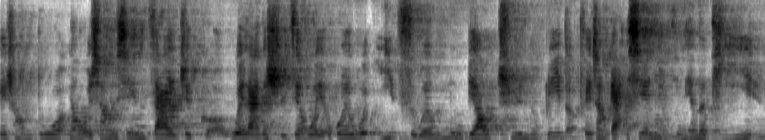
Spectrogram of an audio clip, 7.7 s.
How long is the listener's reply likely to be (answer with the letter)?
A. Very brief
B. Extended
B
